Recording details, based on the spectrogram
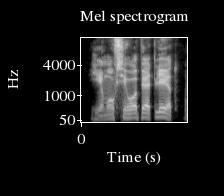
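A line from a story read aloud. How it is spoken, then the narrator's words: Angry objection. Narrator (Russian): возразил Сапроний, сердито тряся подбородками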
